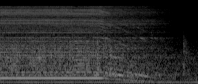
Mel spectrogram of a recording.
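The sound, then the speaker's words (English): A precision drill whines steadily as it lowers onto a metal sample while drilling holes for strain readings. A motor hum runs underneath, and a tone slides downward partway through as the whole sound gradually softens. “The drill is now in contact with the surface of the sample, and we're ready to drill the first increment and take the first set of strain readings.”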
